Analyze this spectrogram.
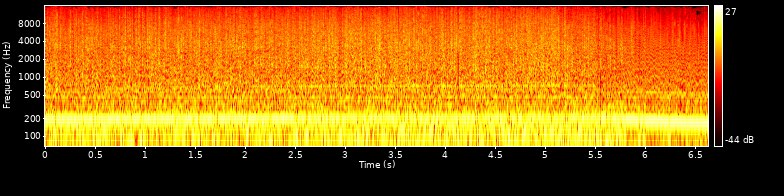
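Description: A Formula Renault single-seater race car's engine screams at high speed.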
